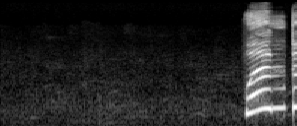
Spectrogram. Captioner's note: silence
